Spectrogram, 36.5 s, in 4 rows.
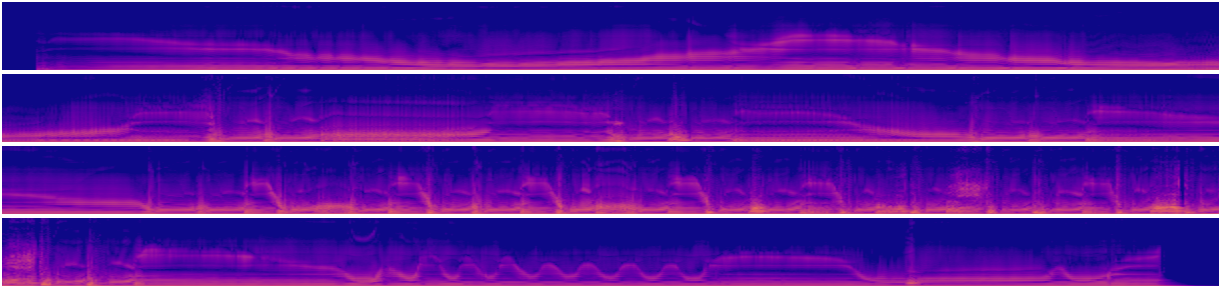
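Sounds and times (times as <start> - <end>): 
didgeridoo: 0.3 - 36.3.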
